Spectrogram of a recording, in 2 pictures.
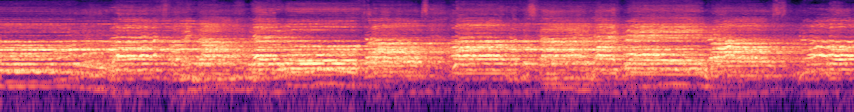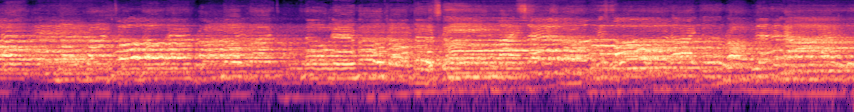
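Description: Mixed choir of men's and women's voices singing a cappella, several voices sounding together without pause.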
